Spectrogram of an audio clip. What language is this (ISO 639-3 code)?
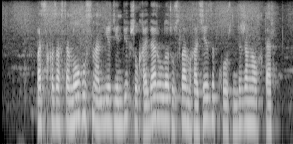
kaz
